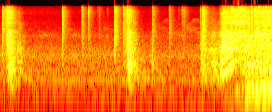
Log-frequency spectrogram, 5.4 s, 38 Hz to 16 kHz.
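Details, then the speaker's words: Lowered MTD race mower with 27 hp Briggs & Stratton V-twin, straight-piped, first run on its own fuel supply: sharp pops and sputters, then a loud, steady open-pipe run; healthy start. "it sure does run Good Marshall he don't like that he don't like that at all"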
